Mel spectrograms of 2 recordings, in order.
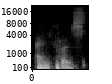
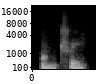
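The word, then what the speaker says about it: Entrez: So it's not Entree. This Entree is like a French word, and they call it on, like just on. So it's pronounced Entree.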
